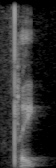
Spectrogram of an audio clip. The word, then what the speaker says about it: plate: makes a vow shorter they're the same vow they're the long a but the stop T at the end makes the long a a little shorter let's listen again play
